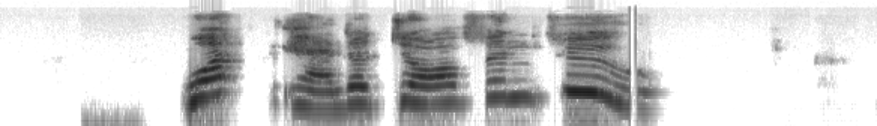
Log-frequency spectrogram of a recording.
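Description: A young girl speaks slowly and clearly over an online call.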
